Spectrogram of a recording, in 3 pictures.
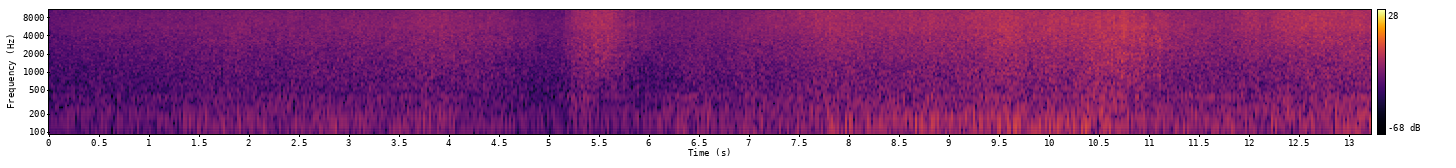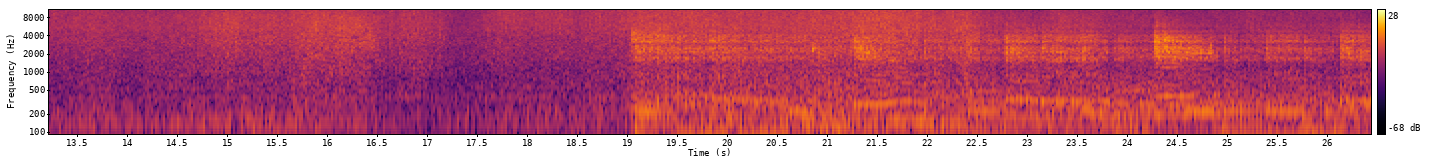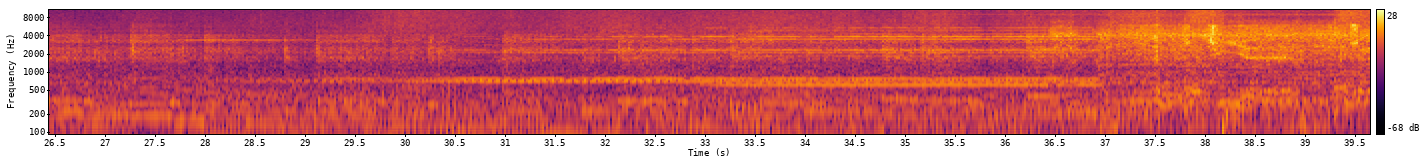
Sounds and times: Music: 19.0s - 39.6s.

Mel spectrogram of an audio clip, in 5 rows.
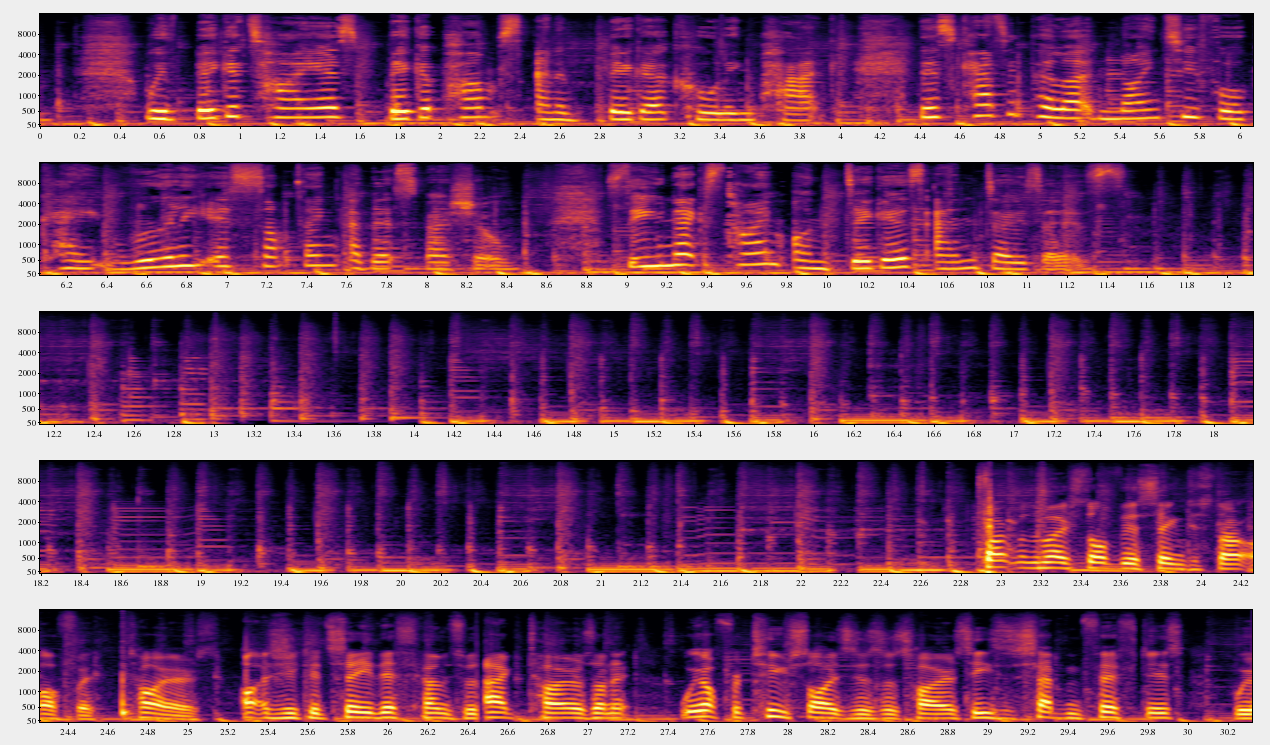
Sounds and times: Music: 0.0s - 30.3s
Speech: 0.6s - 8.4s, 9.0s - 11.5s, 22.9s - 30.3s.

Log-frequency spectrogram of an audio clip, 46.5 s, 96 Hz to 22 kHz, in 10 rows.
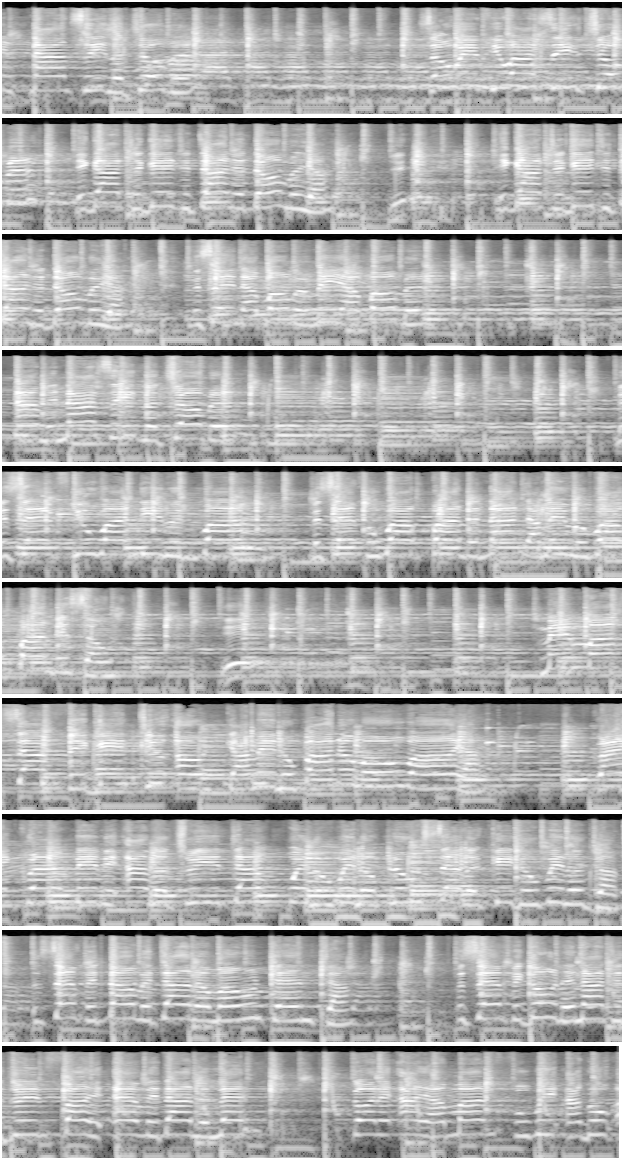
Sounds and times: Reggae: 0.0s - 46.4s.

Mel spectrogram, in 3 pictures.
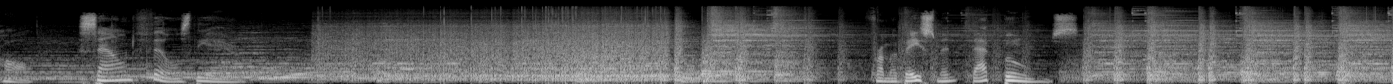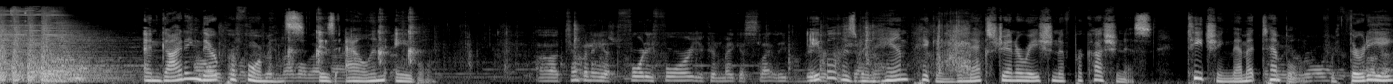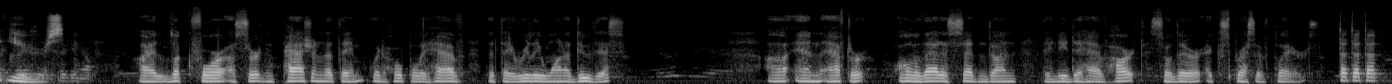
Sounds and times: Speech: 8.7s - 10.8s, 15.4s - 18.3s, 19.4s - 35.0s, 35.6s - 41.7s.

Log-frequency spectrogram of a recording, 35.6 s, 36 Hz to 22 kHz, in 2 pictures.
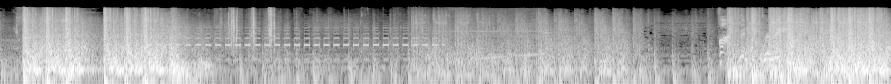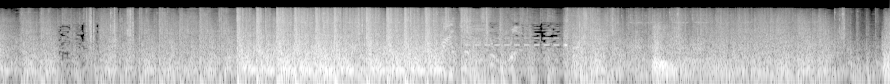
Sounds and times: Fusillade: 0.4s - 6.4s, 8.1s - 13.1s, 14.5s - 35.6s
Speech: 14.4s - 15.8s.

